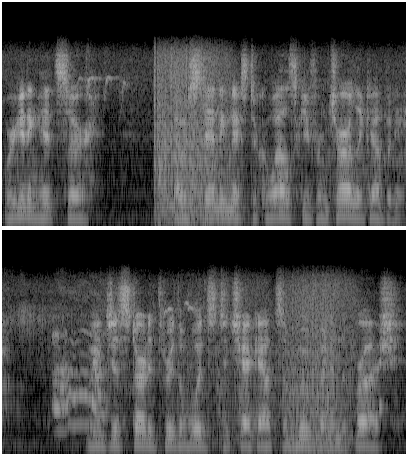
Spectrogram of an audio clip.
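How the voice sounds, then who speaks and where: A man's voice: medium pitch, steady tone, normal speed, close to an everyday voice. Male actor as American WWII sergeant, audio drama, plain-spoken, steadfast but rattled, dull lo-fi sound, noisy. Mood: shaken. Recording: muffled lo-fi audio with noise.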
